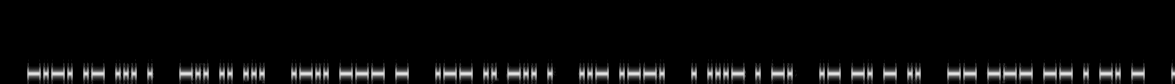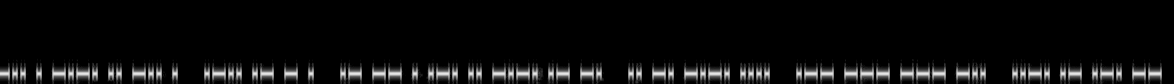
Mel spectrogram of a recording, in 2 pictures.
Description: Morse code, heard as a keyed tone, about 30 wpm, 500 Hz. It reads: CASE DIS LOT WIDE UP EVEN ANTI MOMENT DECIDE LATE AMERICAN INCH WOOD FARM
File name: 632 Words 30WPM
